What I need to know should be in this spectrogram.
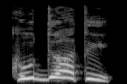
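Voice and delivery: slow loud call; shout. Acted. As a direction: call after her loudly. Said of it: "крикнул Девислав".

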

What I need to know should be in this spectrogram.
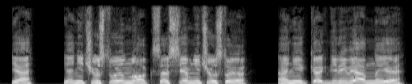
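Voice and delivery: high, stammering fake despair; panicking baron. A narrator's reading. Baron hams up fake paralysis in front of the ladies. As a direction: overplay the terror of losing his legs.

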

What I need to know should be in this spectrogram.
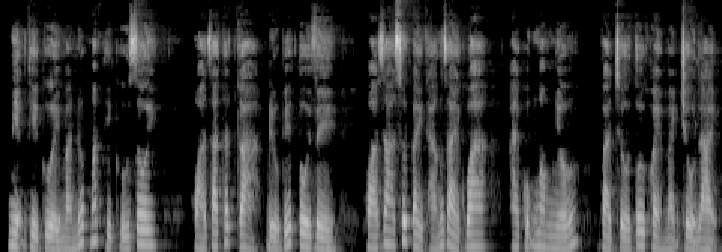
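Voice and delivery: plain reading voice

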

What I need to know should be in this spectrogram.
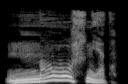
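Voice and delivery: high, stretched-out objection; indignant, drawn-out protest; firm refusal. A narrator's reading. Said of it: "не согласился с ним я".

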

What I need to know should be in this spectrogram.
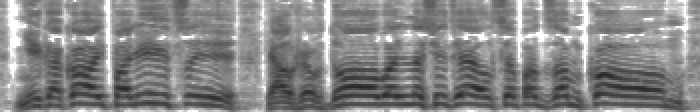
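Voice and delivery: very high, loud wailing demand; madman's yell. A narrator's reading. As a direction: yell it like an escaped lunatic. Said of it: "рявкнул Пельт". (истошный вопль безумца)

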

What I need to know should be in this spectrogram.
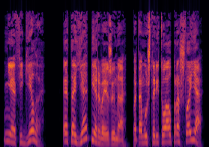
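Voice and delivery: loud, high indignant outburst; outraged quarrel voice. A narrator's reading. First wife putting a newcomer in her place, outraged shouting. Acted quarrel between rival brides.

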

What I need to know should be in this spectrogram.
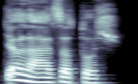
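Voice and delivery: high, loud outraged exclamation; crying out. A narrator's reading. Girl answers the blackmailer, indignant cry. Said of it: "kiáltotta a lány".

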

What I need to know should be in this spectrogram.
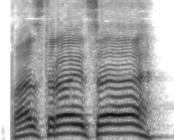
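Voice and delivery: loud, slow barked drill command; sergeant's order. A narrator's reading. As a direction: bellow it across the square. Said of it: "раздался голос расталкивающего толпу фельдфебеля".

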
